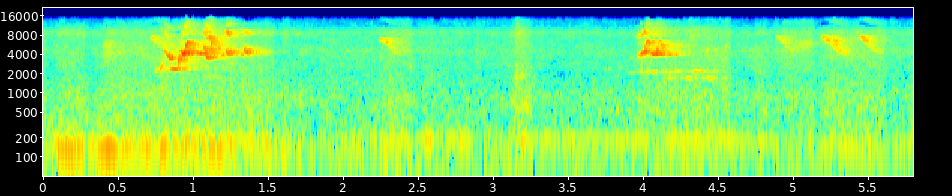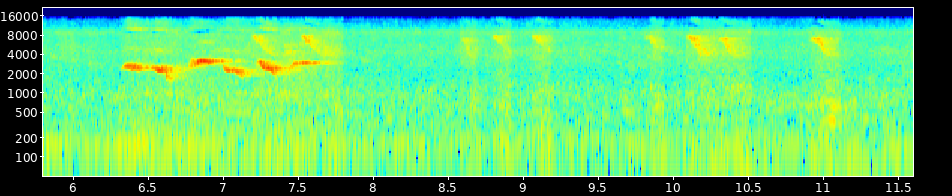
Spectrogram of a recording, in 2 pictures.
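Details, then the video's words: Black-breasted Oriental magpie-robin from Berau, East Kalimantan, a contest songbird; scattered high sharp notes and a short burst of shrill whistled warbling, with faint chirps and a low background hum. "Kicau Kacer Kalimantan"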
